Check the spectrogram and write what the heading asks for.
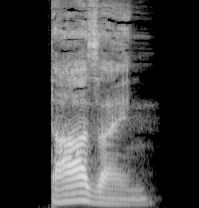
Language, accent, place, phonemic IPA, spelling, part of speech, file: German, Germany, Berlin, /ˈdaːzaɪ̯n/, Dasein, noun, De-Dasein.ogg
- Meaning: being there, presence, existence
